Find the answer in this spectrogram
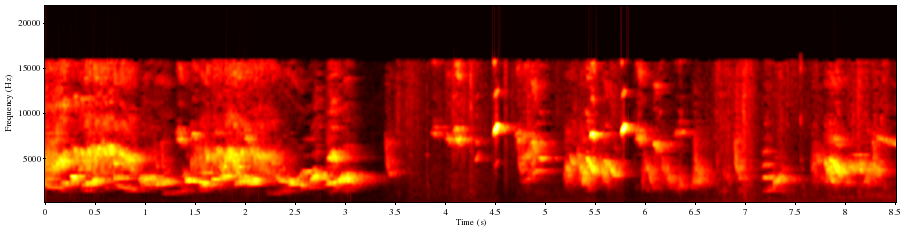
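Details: Eastern calandra lark (Melanocorypha calandra psammochroa) starting to sing at the end of the day: a fast, scratchy stream of chirps and buzzy trills, high-pitched notes tumbling in quick bursts with brief pauses.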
